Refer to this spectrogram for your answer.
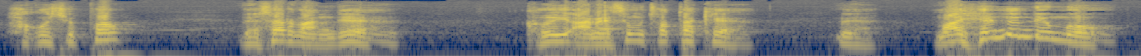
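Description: A man preaching to his congregation, reading scripture aloud and breaking it down in blunt, everyday talk. He keeps prodding his listeners with quick questions. His voice leaps into loud emphatic bursts, then sinks into low murmured remarks. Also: big pitch swings, slightly rough. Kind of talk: sermon. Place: church hall with congregation.

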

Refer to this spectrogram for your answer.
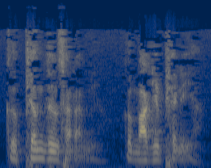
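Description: A man's voice: medium pitch, fairly even intonation, fast, vocal fry, slightly rough. A man preaching a sermon in a conversational, emphatic way, often throwing rhetorical questions at his listeners.

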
